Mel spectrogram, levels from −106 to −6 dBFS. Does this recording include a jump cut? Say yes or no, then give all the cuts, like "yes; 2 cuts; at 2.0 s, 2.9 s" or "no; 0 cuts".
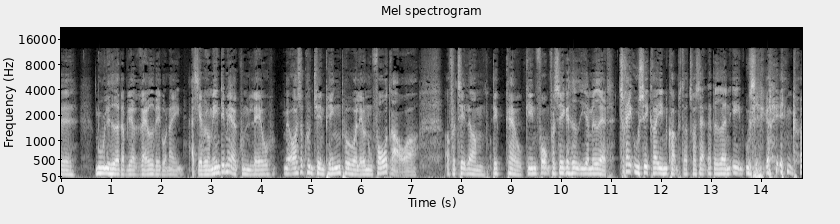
yes; 3 cuts; at 2.4 s, 8.6 s, 11.1 s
